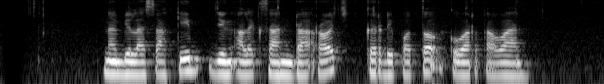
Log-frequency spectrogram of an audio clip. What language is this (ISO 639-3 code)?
sun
